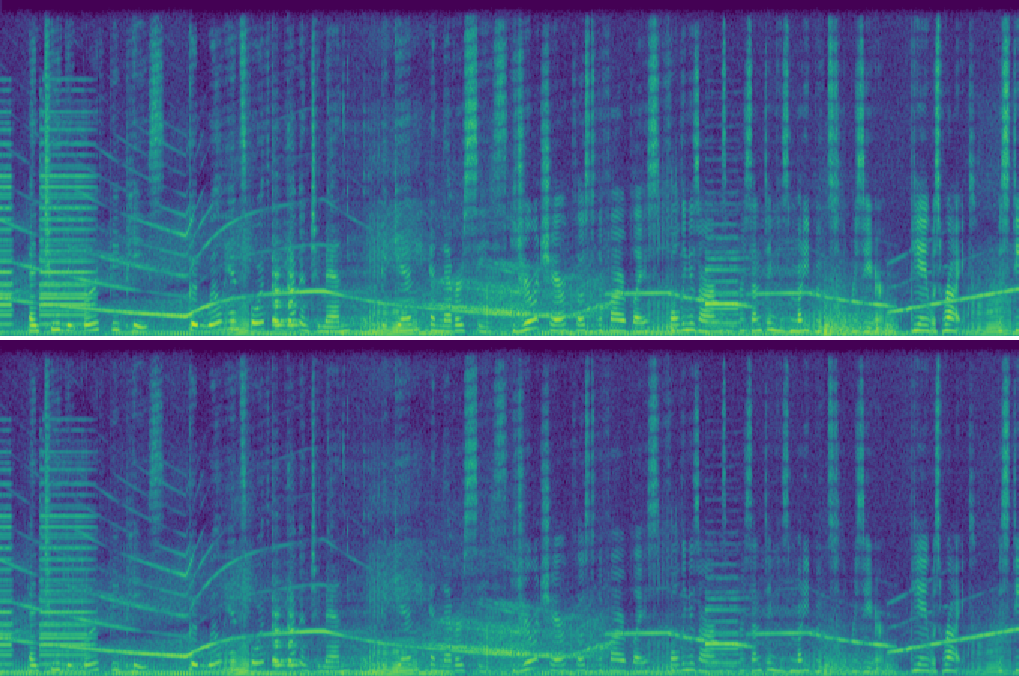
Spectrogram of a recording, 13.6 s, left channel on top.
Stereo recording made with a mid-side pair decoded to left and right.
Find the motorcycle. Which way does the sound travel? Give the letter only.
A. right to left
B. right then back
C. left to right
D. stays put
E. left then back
A.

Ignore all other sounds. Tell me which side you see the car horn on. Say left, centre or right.
left.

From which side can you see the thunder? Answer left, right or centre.
left.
